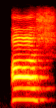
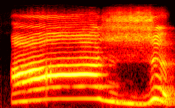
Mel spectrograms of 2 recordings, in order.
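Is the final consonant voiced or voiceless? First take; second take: voiceless; voiced. First: The final consonant is devoiced, like sh. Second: The final consonant is clearly voiced, like zh. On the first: "А якщо ми будемо їх говорити швидко, послухайте" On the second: "вимовимо правильно дзвінки приголосні звуки"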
